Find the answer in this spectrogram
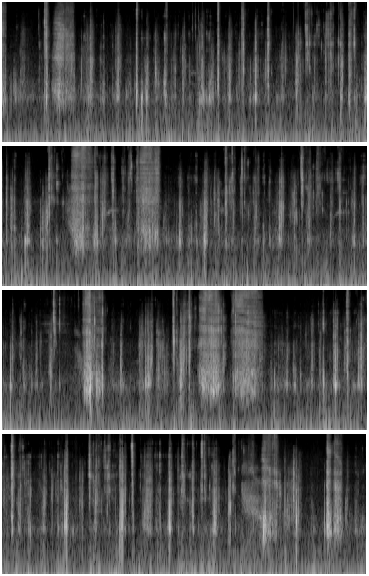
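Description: Close-miked wet chewing and crunching, a person eating chicken feet in chilli, with a steady stream of small clicks from mouth and chopsticks. A few longer, louder mouth sounds come just past the middle and again near the end.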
